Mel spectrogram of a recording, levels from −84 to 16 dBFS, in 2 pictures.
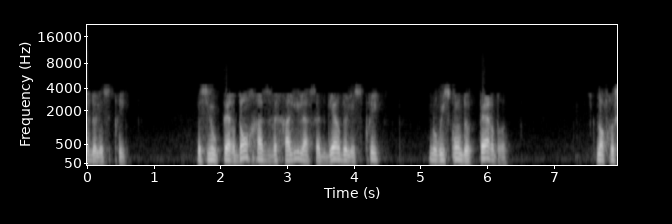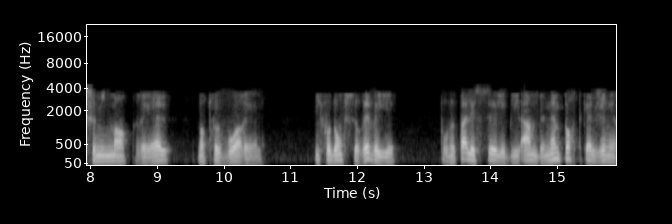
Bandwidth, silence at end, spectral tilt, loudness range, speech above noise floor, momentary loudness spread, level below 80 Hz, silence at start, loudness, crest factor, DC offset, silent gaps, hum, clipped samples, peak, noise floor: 4.5 kHz; 0 s; -12 dB/octave; 2 LU; 53 dB; 14 LU; -54 dBFS; 0 s; -18 LUFS; 18 dB; under 0.1%; none; none; under 0.1%; 0 dBFS; -69 dBFS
